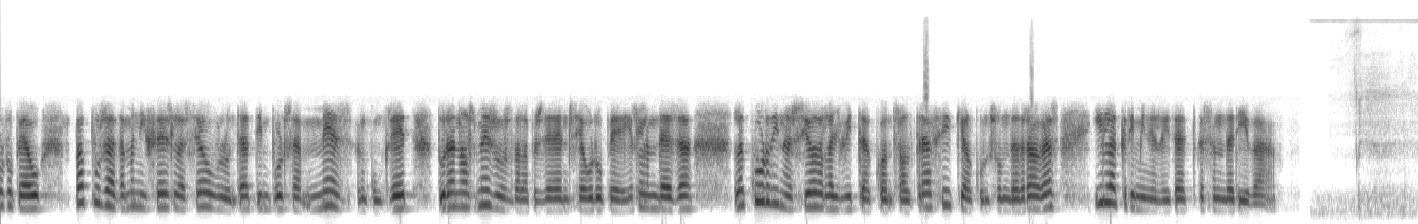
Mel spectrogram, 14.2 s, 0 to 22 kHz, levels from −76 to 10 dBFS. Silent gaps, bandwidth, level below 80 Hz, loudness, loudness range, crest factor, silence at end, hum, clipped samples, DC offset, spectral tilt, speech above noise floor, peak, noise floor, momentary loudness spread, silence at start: none; 16.5 kHz; -80 dBFS; -14 LUFS; 2 LU; 16 dB; 0.55 s; none; under 0.1%; under 0.1%; -3.5 dB/octave; 38 dB; 0 dBFS; -54 dBFS; 5 LU; 0 s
